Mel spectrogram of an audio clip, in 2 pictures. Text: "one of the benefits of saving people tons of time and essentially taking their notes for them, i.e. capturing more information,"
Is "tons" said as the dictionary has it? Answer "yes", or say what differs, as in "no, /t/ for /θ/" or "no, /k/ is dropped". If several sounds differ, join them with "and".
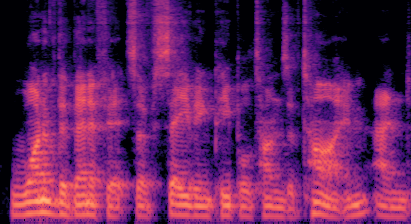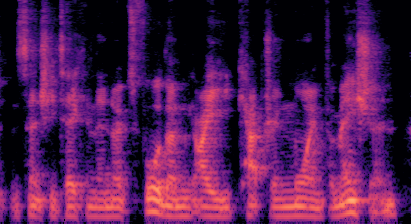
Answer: yes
